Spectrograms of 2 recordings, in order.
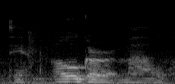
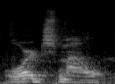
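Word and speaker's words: Ogre Maul: My pronunciation of this immortal king's mao. I said orge mao. Made the I mixed up the R and the G, orange instead of ogre.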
